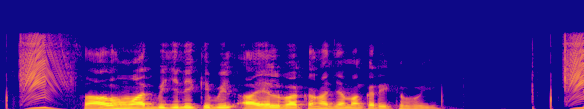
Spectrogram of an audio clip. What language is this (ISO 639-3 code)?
bho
